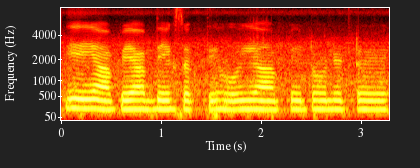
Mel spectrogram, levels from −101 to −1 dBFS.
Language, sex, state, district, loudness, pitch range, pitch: Hindi, female, Haryana, Charkhi Dadri, -17 LUFS, 195-200 Hz, 195 Hz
